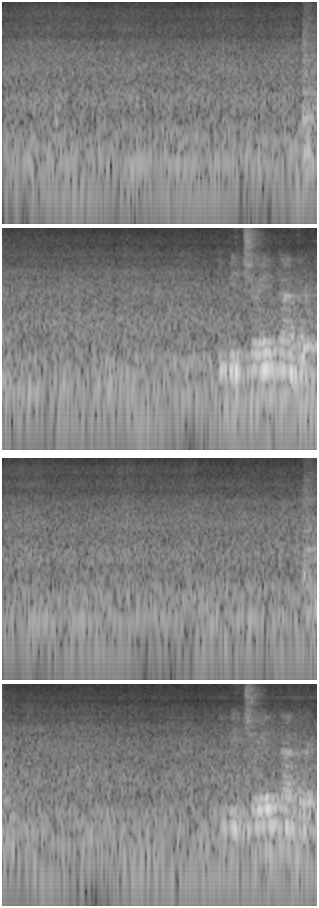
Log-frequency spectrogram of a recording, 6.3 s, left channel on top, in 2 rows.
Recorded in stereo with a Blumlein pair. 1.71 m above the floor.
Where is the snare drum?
25° left, 0.9 m.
